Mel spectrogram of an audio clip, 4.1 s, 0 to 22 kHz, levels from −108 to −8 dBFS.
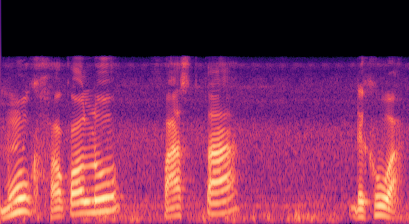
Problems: background sounds at intervals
